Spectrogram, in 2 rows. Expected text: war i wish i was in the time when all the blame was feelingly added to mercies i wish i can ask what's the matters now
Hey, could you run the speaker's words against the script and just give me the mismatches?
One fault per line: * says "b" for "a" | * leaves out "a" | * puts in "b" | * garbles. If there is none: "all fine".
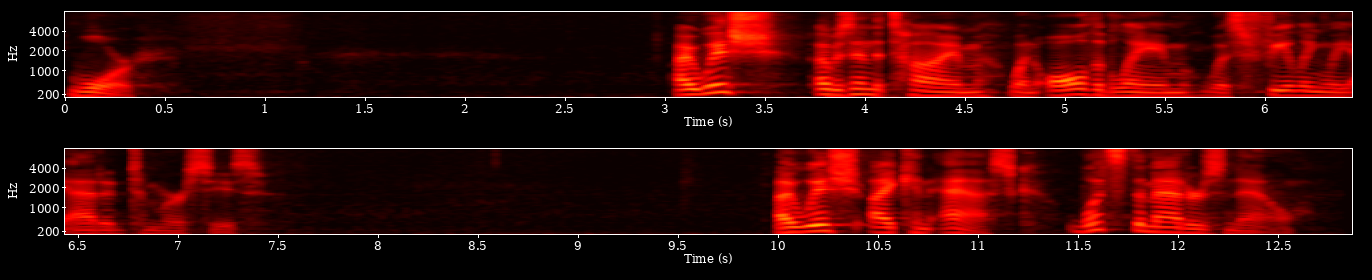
all fine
